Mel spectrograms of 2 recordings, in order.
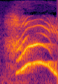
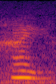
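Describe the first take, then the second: First: It is said with high, bubbly energy. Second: It is said with low, flat energy.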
